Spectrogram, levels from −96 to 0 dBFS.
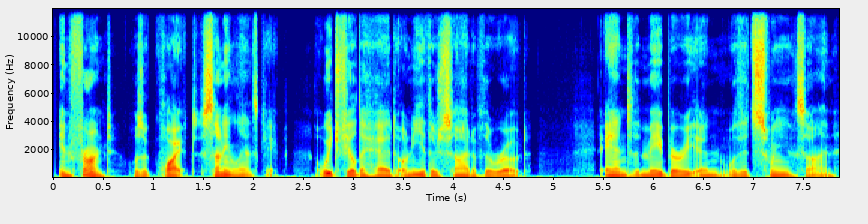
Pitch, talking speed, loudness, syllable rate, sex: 110 Hz, 190 wpm, -21 LUFS, 5.1 syllables/s, male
